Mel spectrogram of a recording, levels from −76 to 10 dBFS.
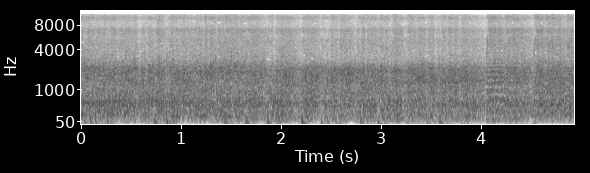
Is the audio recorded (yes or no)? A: yes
